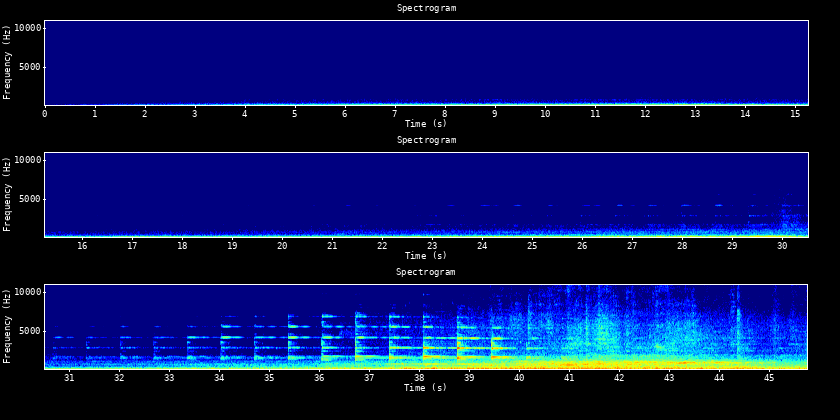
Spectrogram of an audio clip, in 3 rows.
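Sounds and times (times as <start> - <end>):
diesel-electric freight locomotive with three cars passing slowly: 2.4 - 45.7
freight locomotive bell ringing: 30.8 - 42.9.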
